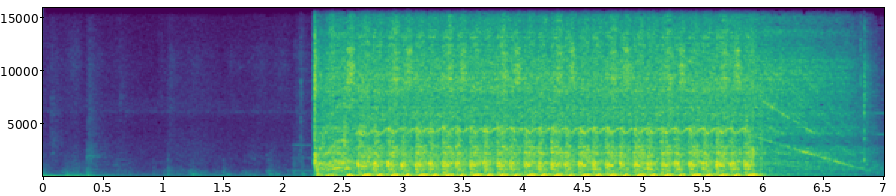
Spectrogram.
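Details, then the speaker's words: Engine on Dan's engine build cranks steadily about three turns a second for nearly four seconds without catching; fuel smell present, spark check considered, but the fuel pump was then found to have failed. "yeah there's definitely gas coming in so um we might have to check Spark"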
